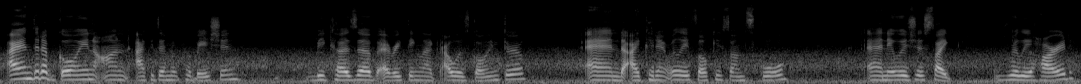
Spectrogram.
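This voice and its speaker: A young woman, a former student, talking casually in an interview with clear background noise. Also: mid-range voice, steady tone, moderate pace. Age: young adult. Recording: noisy outdoor urban ambience.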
